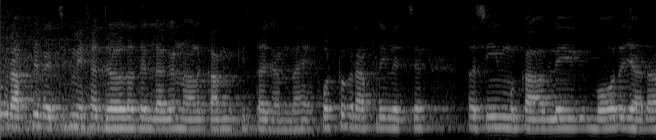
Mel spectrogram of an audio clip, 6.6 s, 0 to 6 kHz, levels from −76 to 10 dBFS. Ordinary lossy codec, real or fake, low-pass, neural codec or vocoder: none; real; 5.4 kHz; none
